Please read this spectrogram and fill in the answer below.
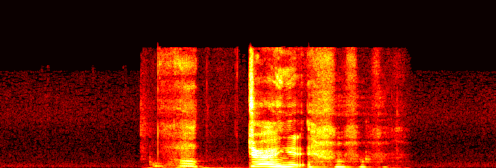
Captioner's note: laughs; angry noise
